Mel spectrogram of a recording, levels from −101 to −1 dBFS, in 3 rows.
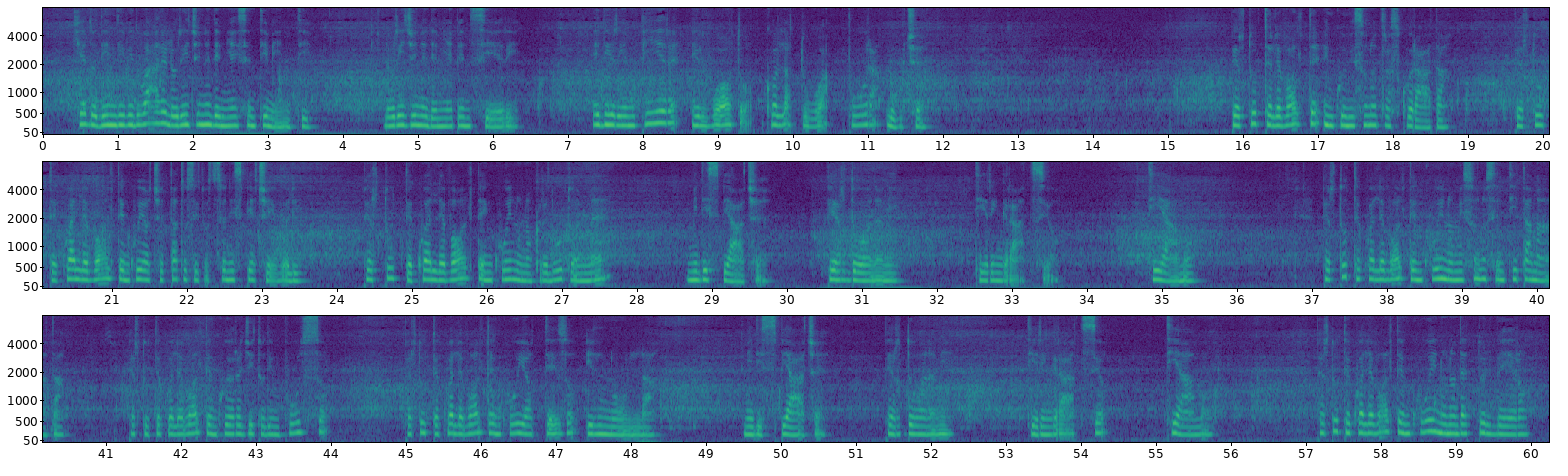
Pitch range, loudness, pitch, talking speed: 195-225 Hz, -38 LUFS, 210 Hz, 105 wpm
